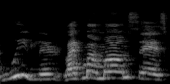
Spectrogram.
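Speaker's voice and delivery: normal talking voice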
